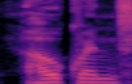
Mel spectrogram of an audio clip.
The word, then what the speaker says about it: Joaquin: The J, I think, is pronounced like an H. – So, Joaquin Phoenix.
